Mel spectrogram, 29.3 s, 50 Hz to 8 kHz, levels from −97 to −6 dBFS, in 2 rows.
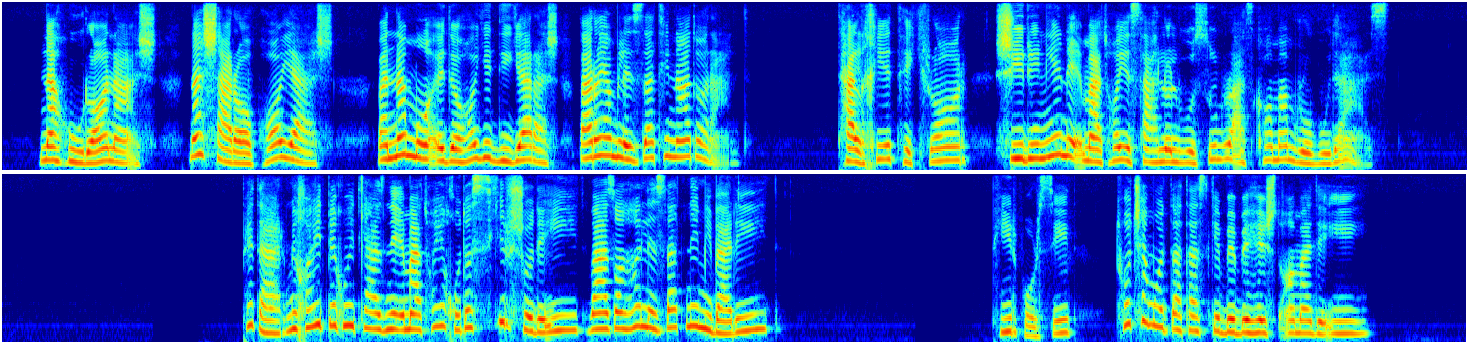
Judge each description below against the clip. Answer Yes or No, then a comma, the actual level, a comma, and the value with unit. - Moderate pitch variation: No, wide, 6.7 semitones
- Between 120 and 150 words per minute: No, slow, 105 wpm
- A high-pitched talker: Yes, high, 230 Hz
